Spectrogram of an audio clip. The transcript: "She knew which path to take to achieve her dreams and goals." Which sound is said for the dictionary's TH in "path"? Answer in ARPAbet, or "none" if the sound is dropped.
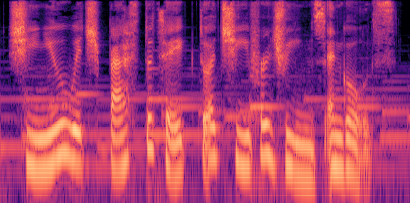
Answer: S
